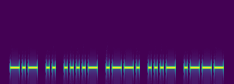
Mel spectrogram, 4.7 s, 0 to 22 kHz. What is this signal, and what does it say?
Morse code, heard as a keyed tone, about 21 wpm, 700 Hz. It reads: KI4PVJ
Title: USA Callsign DE Callsign - 6 Characters - 20wpm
